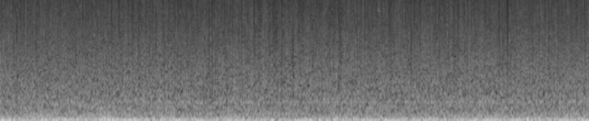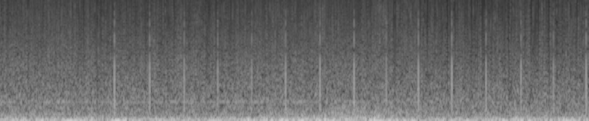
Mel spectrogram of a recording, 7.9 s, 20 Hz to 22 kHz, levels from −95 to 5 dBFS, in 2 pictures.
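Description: From the very start the whole clip has a coarse, gritty texture: low bit depth without dither. The grain moves with the sound and sits only around 15 dB below it. That likely comes from plain rounding to very few bits, consistent with about 5.

Then at 4.69 s a train of clicks kicks in and runs to 7.85 s. It's evenly spaced ticking at 4.45 per second, about fifteen pops in all, poking well above the audio. This is likely interference or a faulty connection injecting repeated pulses.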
